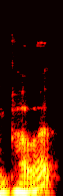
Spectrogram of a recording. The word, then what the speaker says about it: abhavat: Abhavat, and this A is silent when we are pronouncing it, so it will be bhavat.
